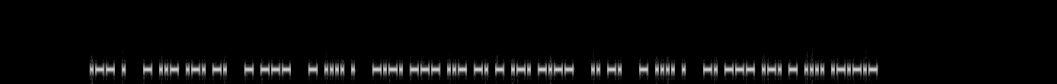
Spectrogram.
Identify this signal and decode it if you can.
Morse code, heard as a keyed tone, about 46 wpm, 700 Hz. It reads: WE TURN TO THE COUNTRY IN THE NORTH.
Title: Sentences from Top 1000 Words - Review Part 1 - 45wpm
